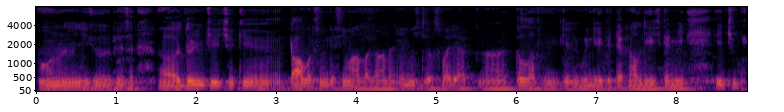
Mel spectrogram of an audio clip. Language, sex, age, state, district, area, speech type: Kashmiri, male, 30-45, Jammu and Kashmir, Budgam, rural, spontaneous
